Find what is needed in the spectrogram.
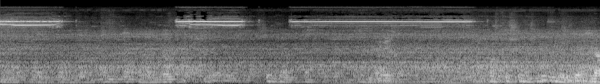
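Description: The hydraulic pump of a 1/14.5-scale RC forklift runs in bursts with a high-pitched electric whine as the mast and forks are worked: a short run at the start, another about two seconds in, and a longer one from about three seconds to near the end.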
